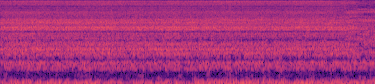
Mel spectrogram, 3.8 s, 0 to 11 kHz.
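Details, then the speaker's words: Chevrolet Silverado 3.0L Duramax diesel, refilling coolant after coolant control valve replacement: steady loud hiss, no change in pitch, as the air-driven vacuum filler pulls vacuum on the cooling system toward about 25 before air shutoff and leak check; normal vacuum pull. "Now we're pulling vacuum. All right. So we'll get that up to probably about 25."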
